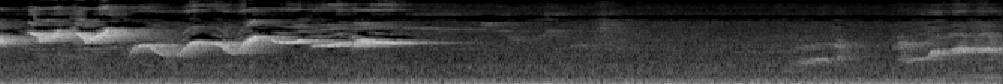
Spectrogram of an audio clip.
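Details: Wambi, very tame and singing readily, opens with a rapid wavering run of whistled notes rising and falling for about three seconds, then only faint scattered notes over low hum.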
